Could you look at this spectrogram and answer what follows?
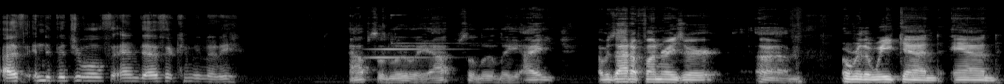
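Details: Dysarthria in a 27-year-old man with spastic quadriplegic cerebral palsy from a brain injury at premature birth (three months early, triplet), affecting his motor function, balance and speech; real, not acted.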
